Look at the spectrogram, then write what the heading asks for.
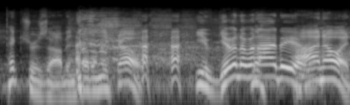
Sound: laughing

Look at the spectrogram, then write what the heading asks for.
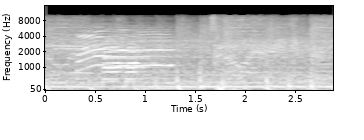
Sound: horn honk; upbeat rock music

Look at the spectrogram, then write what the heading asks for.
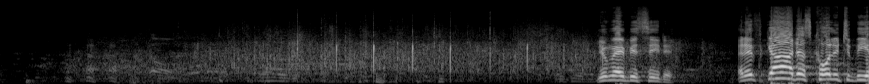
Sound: laughter; applause

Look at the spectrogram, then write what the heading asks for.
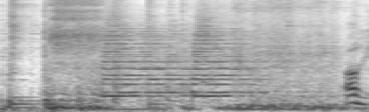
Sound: horn honks

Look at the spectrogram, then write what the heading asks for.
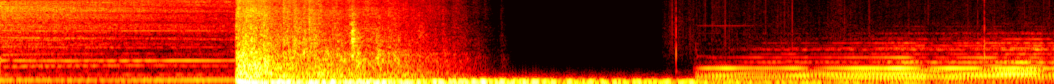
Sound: drone crashes; uplifting music

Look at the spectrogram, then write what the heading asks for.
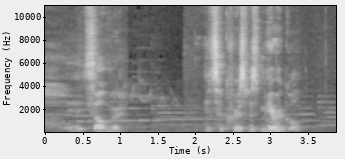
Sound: birds chirp

